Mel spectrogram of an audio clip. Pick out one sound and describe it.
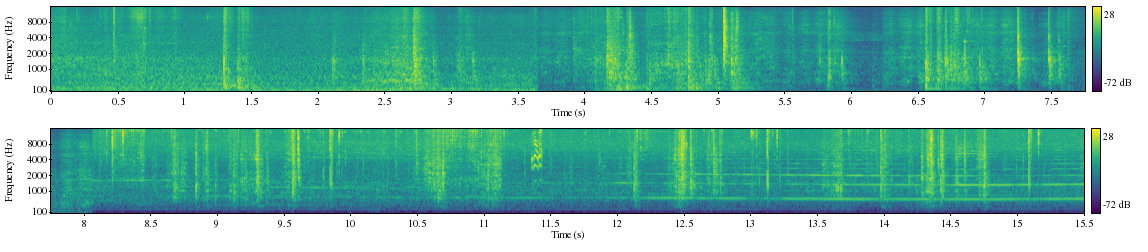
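Plastic buckets knock and clatter as they are lifted and set down.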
